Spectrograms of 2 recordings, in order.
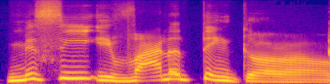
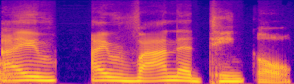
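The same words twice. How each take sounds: First: "Ivana" said as ee-VAH-na; "Ivana Tinko" read as ee-VAH-na TINK-o; name said "ee-VAH-na". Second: "Ivana" said as eye-VAH-na; "Ivana Tinko" reread as eye-VAH-na TINK-o; name said "eye-VAH-na". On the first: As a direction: start "Ivana" with an ee sound. Tries name two ways. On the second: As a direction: start "Ivana" with a long I, as in eye. Re-reads the name differently. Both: Pretend.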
